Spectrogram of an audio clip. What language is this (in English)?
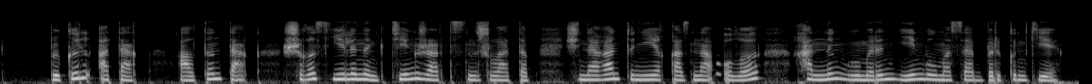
Kazakh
